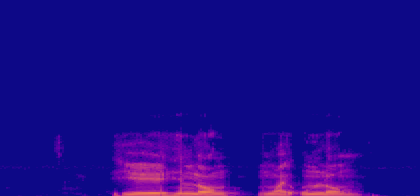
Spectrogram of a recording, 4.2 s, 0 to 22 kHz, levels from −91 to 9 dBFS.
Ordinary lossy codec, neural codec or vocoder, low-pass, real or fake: Opus, 32 kbps; none; 7.2 kHz; real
